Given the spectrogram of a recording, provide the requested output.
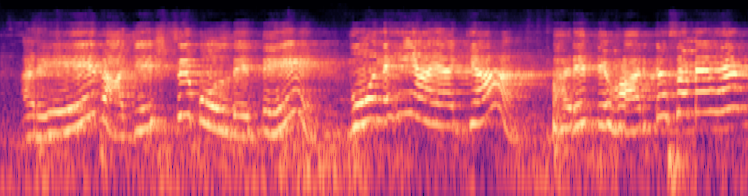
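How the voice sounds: A woman's put-on character voice, extremely high, bright and sharp, with lively intonation at a fairly slow pace amid audible room echo.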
